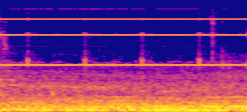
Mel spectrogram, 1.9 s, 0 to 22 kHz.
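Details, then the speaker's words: 1972 Suzuki RV90: multimeter continuity tone stays continuous while the contact breaker points are opened, not breaking circuit; faulty points, new set tested. "But when you open and close the contact, the sound is continuous. So, I'll open the contact. And you hear that the sound is still going on. It should turn off."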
